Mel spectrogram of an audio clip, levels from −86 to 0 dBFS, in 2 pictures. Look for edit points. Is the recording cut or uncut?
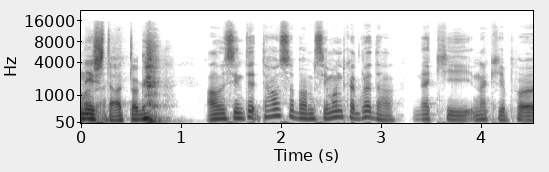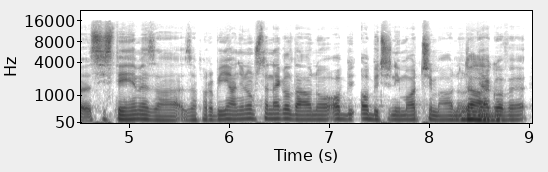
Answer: cut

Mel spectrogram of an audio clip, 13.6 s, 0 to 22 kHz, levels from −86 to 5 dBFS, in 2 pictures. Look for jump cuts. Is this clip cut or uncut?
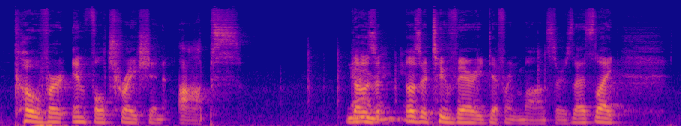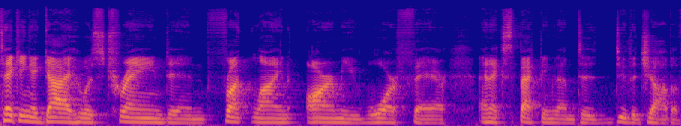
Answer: uncut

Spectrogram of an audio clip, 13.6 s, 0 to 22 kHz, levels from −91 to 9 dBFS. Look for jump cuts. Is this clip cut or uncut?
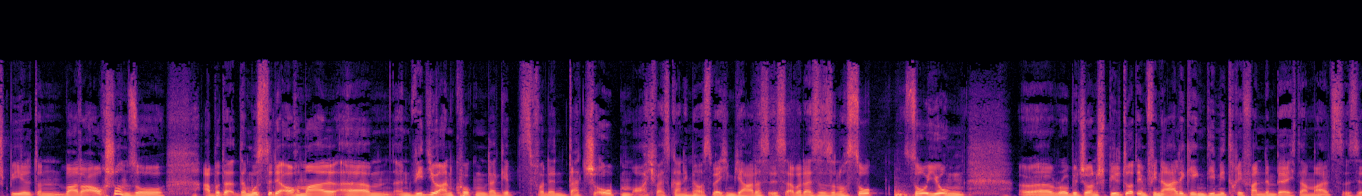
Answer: uncut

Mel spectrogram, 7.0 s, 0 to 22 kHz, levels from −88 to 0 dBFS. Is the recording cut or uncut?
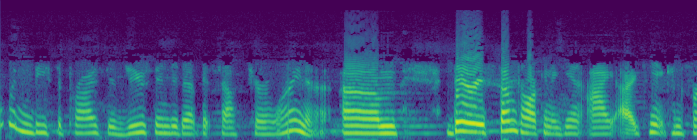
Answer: cut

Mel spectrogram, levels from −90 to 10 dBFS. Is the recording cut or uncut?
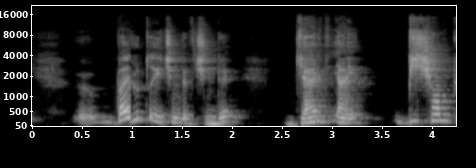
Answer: cut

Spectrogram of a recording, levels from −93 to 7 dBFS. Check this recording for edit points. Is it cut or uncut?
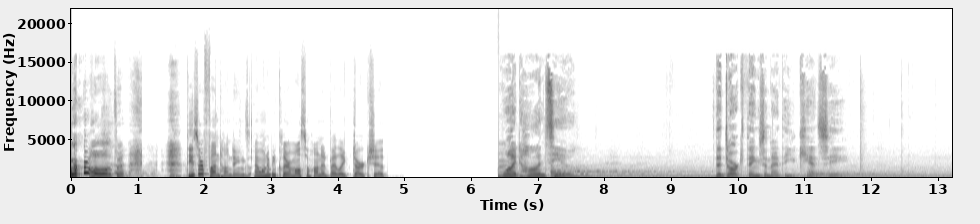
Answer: uncut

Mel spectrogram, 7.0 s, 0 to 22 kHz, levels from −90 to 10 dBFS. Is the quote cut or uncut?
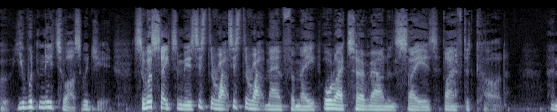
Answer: cut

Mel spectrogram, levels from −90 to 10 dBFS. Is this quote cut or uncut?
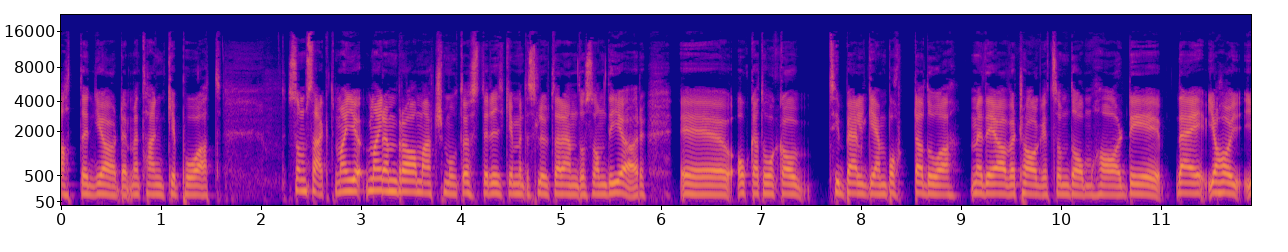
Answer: cut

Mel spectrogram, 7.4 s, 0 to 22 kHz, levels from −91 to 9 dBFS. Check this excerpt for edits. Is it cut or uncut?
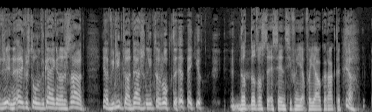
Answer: cut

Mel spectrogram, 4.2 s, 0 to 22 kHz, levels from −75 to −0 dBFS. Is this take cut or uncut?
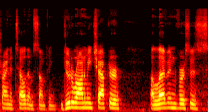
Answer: cut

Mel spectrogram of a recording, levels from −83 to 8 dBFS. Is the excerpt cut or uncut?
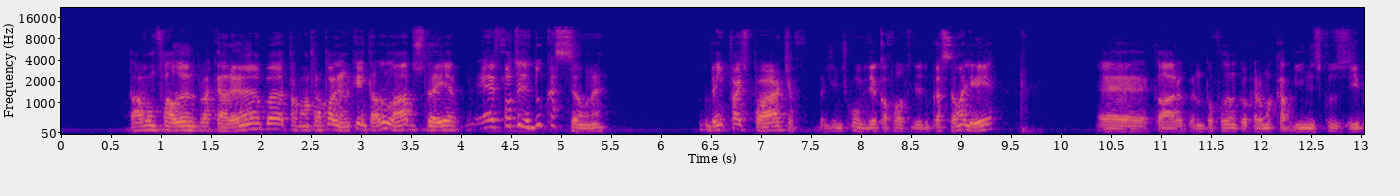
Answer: uncut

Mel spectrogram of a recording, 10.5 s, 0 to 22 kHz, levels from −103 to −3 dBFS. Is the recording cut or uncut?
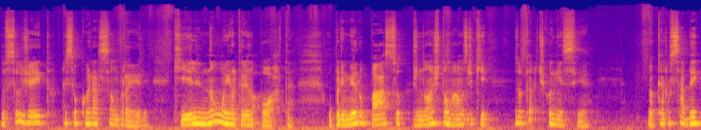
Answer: cut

